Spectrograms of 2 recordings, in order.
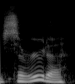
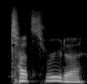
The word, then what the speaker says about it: Tsuruta: Oh, that's how you say it, Tsuruta. – It's Tsuruta. – Yeah. – You gotta drop that T. Yeah. I always mispronounce it as Tutsuruta.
